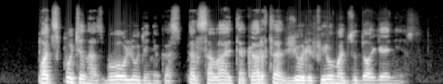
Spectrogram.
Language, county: Lithuanian, Kaunas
